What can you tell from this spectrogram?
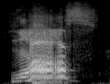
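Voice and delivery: high, very loud yell; talking coin shouting. Acted.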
